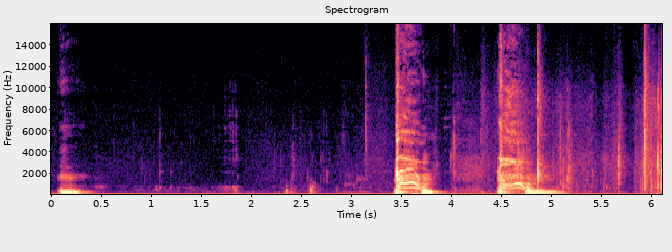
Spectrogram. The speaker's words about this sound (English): And with that, I will pause for a second to have a sip of coffee.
